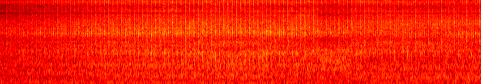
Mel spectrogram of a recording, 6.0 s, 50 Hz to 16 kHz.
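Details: Land Rover Discovery 3 2.7 TDV6 diesel, hot engine at idle: a steady, fairly even knock of about three per second rides over the diesel clatter; the knock appears when warm and its cause is unknown.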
